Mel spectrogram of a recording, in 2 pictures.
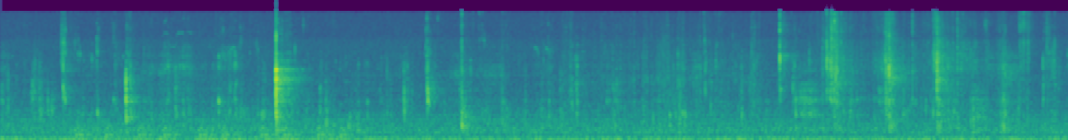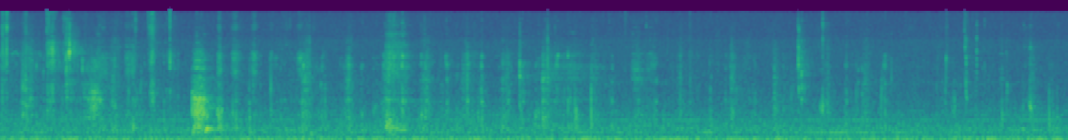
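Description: Close-miked eating sounds: wet chewing and biting of beef-and-tomato stew and crisp lettuce leaves. Scattered short sharp clicks and crackles run through it, the loudest about three and a half seconds in.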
